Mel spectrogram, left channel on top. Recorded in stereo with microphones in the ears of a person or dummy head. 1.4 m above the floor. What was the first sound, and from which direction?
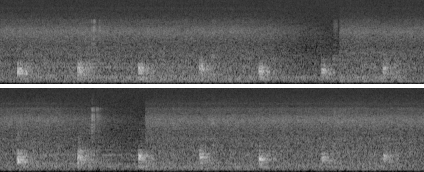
Footsteps, centre (ahead or behind).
